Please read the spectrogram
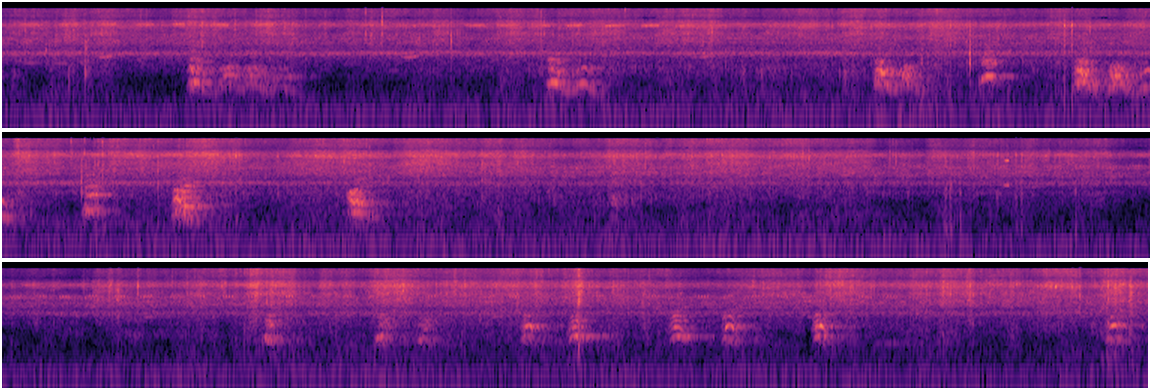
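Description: Night field ambience: a steady, high-pitched chorus of insects, with many short, lower calls scattered through it.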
